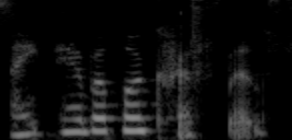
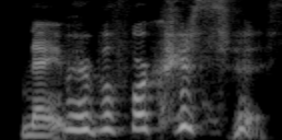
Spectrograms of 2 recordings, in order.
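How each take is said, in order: First: Whispered title; whispering. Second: Before stressed and high in Nightmare Before Christmas. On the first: Real, not acted. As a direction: breathe it, no voice. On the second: Shown as a demonstration. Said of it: "No, Nightmare Before Christmas".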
